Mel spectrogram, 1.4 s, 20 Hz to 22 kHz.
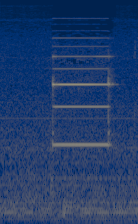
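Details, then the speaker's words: Admiral 30B1 radio chassis power switch tested with a multimeter on continuity beep. Tone sounds only near the detent point, drops out, then chirps again; intermittent switch, possibly damaged by a past overcurrent event. "There only is when I'm at that brief point right before the detent. So if I kind of hold it right here, it's good, but otherwise it's bad."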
